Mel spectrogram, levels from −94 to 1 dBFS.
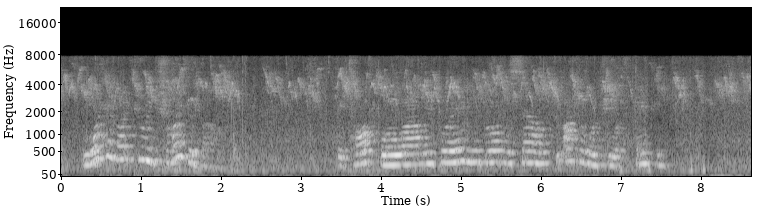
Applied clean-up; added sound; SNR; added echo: none; Rain; 9 dB; reverberation time 0.3 s.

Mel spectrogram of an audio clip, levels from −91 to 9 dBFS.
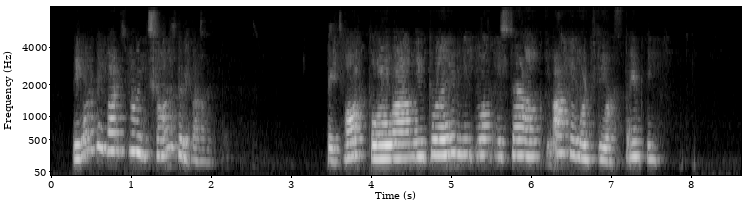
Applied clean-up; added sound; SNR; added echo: neural mask model DeepFilterNet 3.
